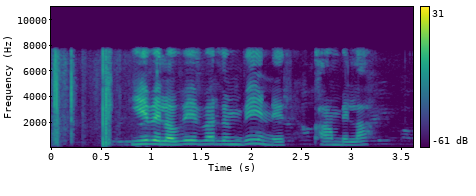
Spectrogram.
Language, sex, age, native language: Icelandic, male, 11, Icelandic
